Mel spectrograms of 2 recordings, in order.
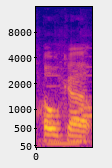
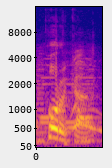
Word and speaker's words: polka: of the moon, fucking, we didn't pronounce the L in words like polka or folk. And, like, where I live now, you do. And, like, polka's name, it's polka. Like, you know, you have the extra syllable in there, so it feels like I should. So I say it with the L, but, like, if I talked about polka, the music genre, I wouldn't.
